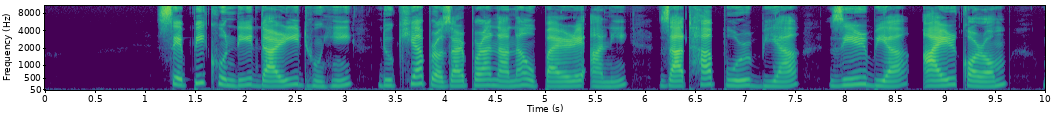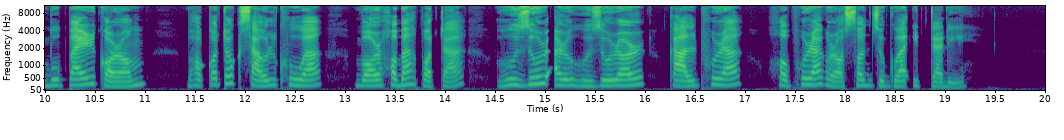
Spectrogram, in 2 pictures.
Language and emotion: Assamese, neutral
